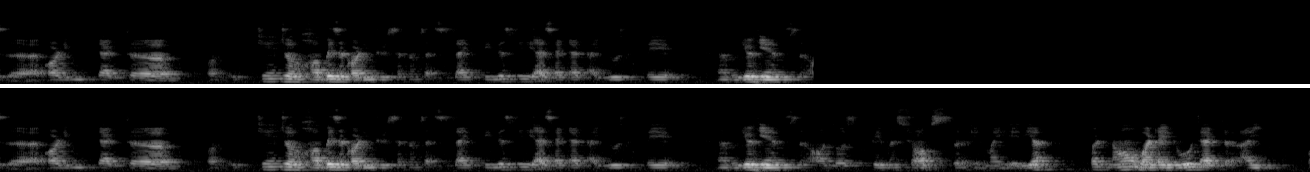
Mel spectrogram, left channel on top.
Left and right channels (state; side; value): drops out; left; at 8.2 s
